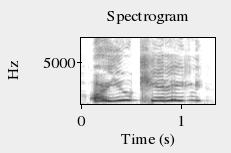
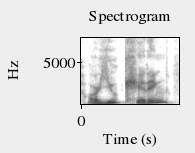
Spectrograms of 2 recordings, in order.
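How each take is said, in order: First: Shrieking high, loud "Are you kidding?"; incredulous. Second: Said in the usual way. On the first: Retold or imitated. Mocking conservatives' praise of Putin with a high incredulous shriek. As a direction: squeal it in disbelief. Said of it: "I'm like".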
